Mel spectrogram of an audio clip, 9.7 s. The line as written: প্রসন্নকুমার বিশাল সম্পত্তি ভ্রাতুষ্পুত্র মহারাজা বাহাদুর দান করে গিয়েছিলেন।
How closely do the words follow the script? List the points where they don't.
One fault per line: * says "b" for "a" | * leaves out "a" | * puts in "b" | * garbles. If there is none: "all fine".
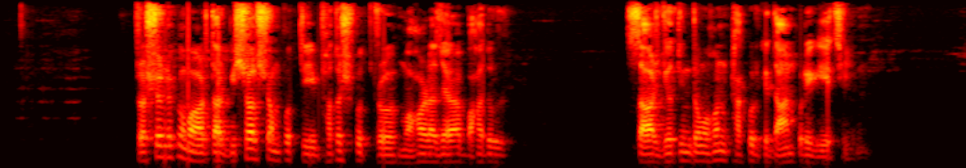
* puts in "তার"
* puts in "স্যার যতীন্দ্রমোহন ঠাকুরকে"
